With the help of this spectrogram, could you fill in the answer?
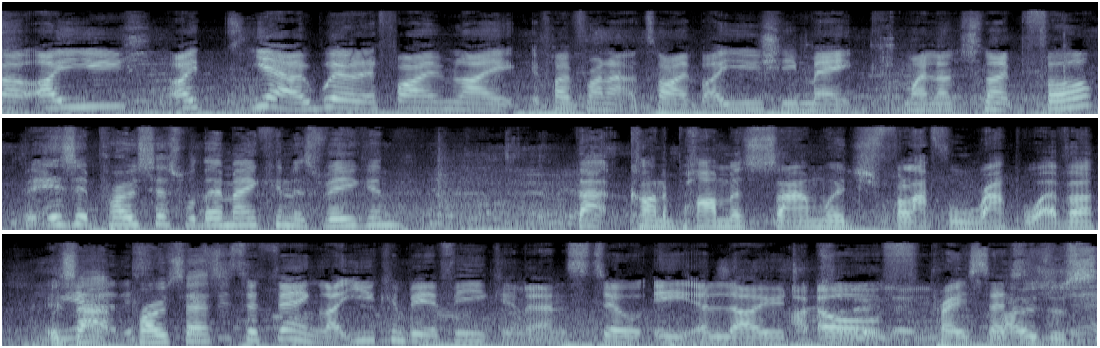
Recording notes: live from the Fortnum & Masons bar at The Royal Exchange in the City of London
